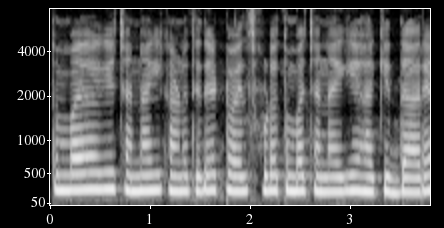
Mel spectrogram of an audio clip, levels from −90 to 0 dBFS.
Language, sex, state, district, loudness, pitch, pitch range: Kannada, female, Karnataka, Bidar, -13 LUFS, 235 Hz, 225-240 Hz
